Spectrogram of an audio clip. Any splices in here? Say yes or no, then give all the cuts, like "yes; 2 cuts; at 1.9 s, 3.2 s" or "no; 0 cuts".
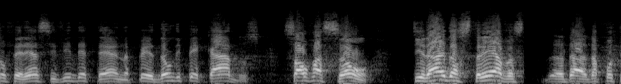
yes; 1 cut; at 5.2 s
